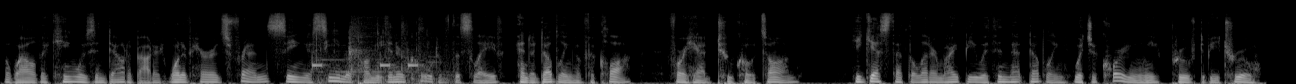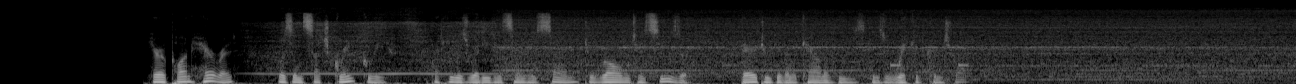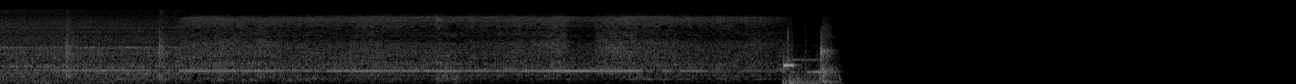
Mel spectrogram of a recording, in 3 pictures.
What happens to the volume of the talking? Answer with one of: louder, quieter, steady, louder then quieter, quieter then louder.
steady.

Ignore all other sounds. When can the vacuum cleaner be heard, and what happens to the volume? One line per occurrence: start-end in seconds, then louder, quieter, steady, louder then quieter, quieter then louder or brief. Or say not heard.
15.3-33.9 steady.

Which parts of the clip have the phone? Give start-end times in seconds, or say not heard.
3.1-4.6, 22.1-22.6, 33.7-34.4.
